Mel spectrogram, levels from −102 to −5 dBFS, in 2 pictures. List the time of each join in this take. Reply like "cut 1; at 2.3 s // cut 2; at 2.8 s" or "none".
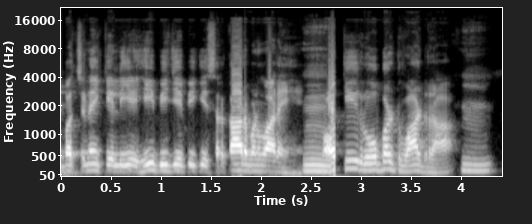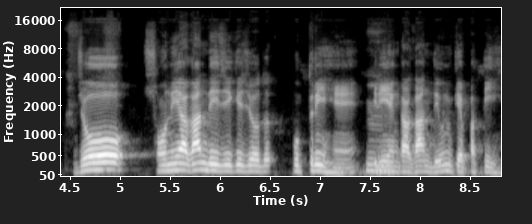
cut 1; at 2.8 s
